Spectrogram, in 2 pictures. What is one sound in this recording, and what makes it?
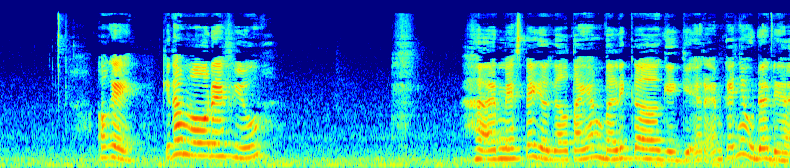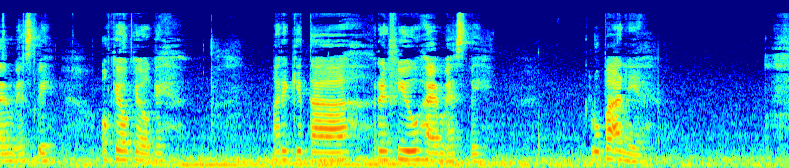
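A young woman talks calmly and closely into a microphone, in short bursts with pauses.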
